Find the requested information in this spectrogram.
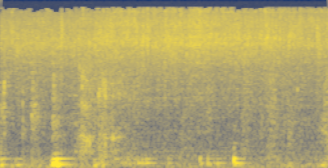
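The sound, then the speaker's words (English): Food fries in hot oil with a soft, continuous sizzling hiss, broken by two sharper, louder bursts of clatter. “I don't know what heat this oil's supposed to be on. She's frying these things inside and out.”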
